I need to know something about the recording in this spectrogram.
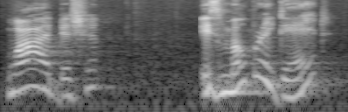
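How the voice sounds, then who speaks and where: An actor playing a commanding lord about to take the throne, with measured Shakespearean radio delivery. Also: male voice, high-pitched, very animated, slightly rough, exaggerated voice. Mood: solemn surprise. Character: commanding usurper lord about to become king. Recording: long reverberant radio drama sound.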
